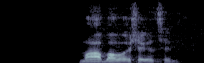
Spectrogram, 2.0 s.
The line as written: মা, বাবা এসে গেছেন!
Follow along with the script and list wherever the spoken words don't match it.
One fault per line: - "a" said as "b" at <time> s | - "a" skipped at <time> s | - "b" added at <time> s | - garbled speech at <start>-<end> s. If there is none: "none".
none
